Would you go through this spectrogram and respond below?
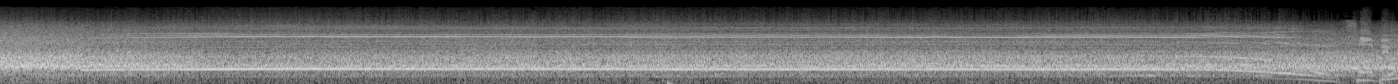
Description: radio-gol-palmeiras-1-x-1-gremio-radio-estadao-espn-narracao-de-gustavo-villani.mp3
